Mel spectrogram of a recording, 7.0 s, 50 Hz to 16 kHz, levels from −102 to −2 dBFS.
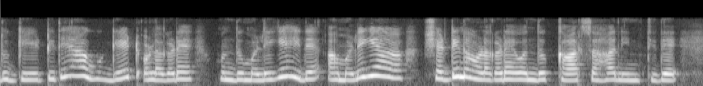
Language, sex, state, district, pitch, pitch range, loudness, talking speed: Kannada, female, Karnataka, Bangalore, 265 Hz, 255-310 Hz, -16 LUFS, 135 wpm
